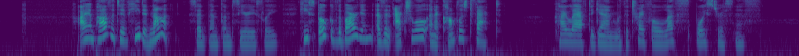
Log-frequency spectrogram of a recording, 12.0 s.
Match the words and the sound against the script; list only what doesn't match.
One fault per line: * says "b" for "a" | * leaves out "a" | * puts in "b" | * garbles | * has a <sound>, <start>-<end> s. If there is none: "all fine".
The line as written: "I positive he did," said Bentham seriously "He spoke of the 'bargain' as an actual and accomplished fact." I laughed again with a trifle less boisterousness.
* puts in "am"
* puts in "not"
